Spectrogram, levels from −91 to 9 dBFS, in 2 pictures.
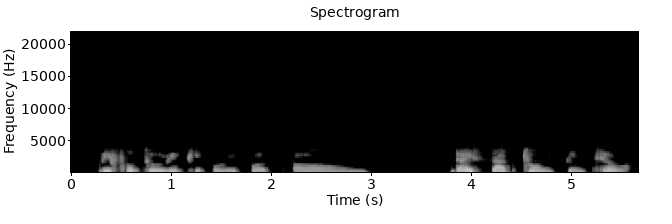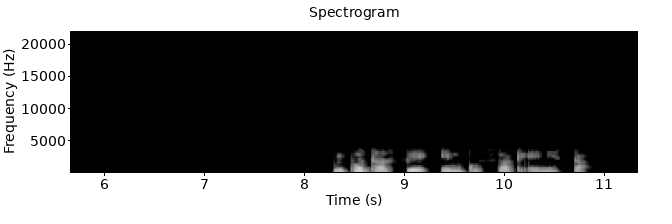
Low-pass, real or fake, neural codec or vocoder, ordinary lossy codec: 3.6 kHz; real; none; none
